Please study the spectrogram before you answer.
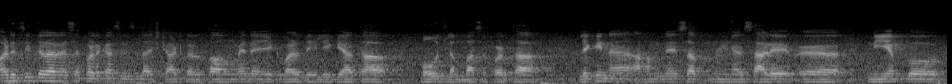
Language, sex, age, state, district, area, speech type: Urdu, male, 18-30, Bihar, Darbhanga, urban, spontaneous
